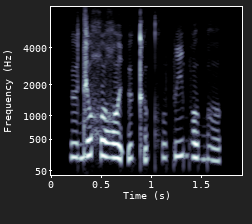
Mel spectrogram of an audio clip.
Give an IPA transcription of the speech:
ʉ d e χʷ ɛ ʁʷ ɛ i̯ ʔ ʉ kʼ ʉ kʷʰ ɛ p i b ɔ u̯ ɠ ʊ

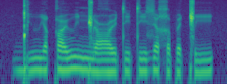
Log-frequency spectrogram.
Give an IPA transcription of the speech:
ɡ͡ǃ i β i q ø β i ŋ͡ǁ ø ʕ ø t i t i z ɘ χ ɘ p ɛ ǁ i

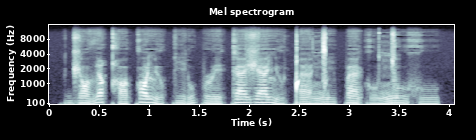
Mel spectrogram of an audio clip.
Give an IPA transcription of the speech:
d͡ʒ ɒ˧˩ ð i˥ qʰ o˩˧ k ɒ˥ lʲ o˩˧ k i˧˩ ɾ u˥ p ɹ e˧˩ k æ˥ ʒ æ˥ lʲ u˩˧ ǃ æ˧˩ ŋ͡ǀ i˧ p æ˥˧ k o˩˧ ŋ͡ǀ u˥˧ x u˧

